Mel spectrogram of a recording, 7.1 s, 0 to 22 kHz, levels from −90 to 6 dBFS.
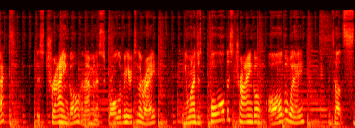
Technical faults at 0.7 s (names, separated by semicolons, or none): channel delay (comb filtering)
